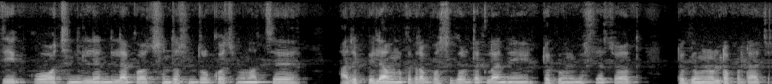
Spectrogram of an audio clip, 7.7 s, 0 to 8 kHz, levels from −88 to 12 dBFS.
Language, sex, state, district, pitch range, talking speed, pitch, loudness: Odia, male, Odisha, Malkangiri, 115-125 Hz, 170 wpm, 120 Hz, -20 LUFS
